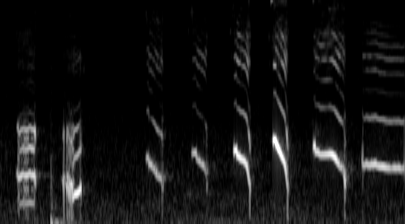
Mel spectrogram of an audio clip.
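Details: Puppy crying: a string of short, high whimpers with bright harmonics, several dropping sharply in pitch, ending on one steadier held whine, with quiet gaps between cries.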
